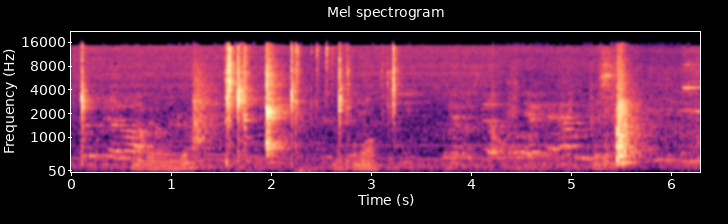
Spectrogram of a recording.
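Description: Sharp metallic clicks and knocks from wheel-weight pliers gripping and prying a clip-on balance weight off the lip of an aluminium wheel rim, a few scattered strikes with the loudest near the end.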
